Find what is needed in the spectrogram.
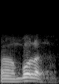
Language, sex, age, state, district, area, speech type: Marathi, male, 45-60, Maharashtra, Wardha, urban, conversation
